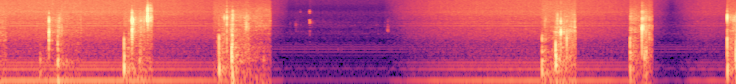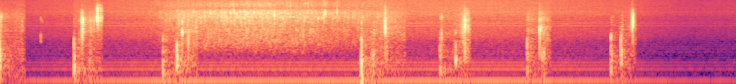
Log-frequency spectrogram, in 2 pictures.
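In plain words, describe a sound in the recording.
Slow footsteps thud on a hard floor.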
